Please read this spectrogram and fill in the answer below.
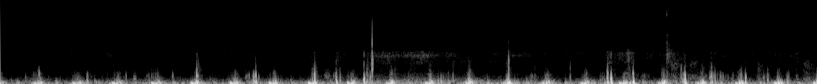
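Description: Rapid low thumps, roughly 75–80 beats a minute heard as paired sounds, with faint background hum: an adult heartbeat.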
